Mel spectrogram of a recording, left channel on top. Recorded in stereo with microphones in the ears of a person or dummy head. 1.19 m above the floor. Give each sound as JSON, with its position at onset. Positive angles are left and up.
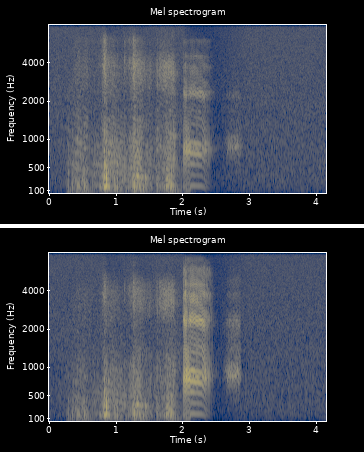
{"t": 0.2, "sound": "running footsteps", "side_deg": 30, "distance_m": 3.5}
{"t": 2.0, "sound": "a squeak", "side_deg": -75, "distance_m": 0.5}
